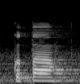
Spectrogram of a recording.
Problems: background sounds at intervals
